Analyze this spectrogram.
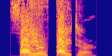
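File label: "firefighter", British English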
